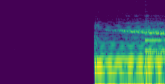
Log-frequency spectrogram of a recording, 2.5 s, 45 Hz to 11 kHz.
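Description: Near silence, then about 1.4 s in music starts abruptly: several held chord tones with one tone gliding steadily downward, the opening of a song.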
